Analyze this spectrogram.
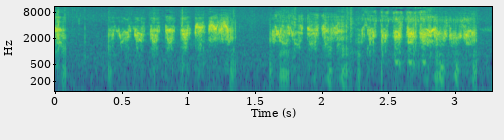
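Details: Black storks at feeding time in Estonia, 2 June 2019: two bouts of shrill, wheezy, chattering calls with a brief lull between them.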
